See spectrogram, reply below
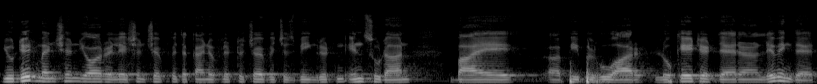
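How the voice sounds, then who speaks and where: A man asking a question at a panel, measured and searching for words. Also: medium pitch, fairly even intonation.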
